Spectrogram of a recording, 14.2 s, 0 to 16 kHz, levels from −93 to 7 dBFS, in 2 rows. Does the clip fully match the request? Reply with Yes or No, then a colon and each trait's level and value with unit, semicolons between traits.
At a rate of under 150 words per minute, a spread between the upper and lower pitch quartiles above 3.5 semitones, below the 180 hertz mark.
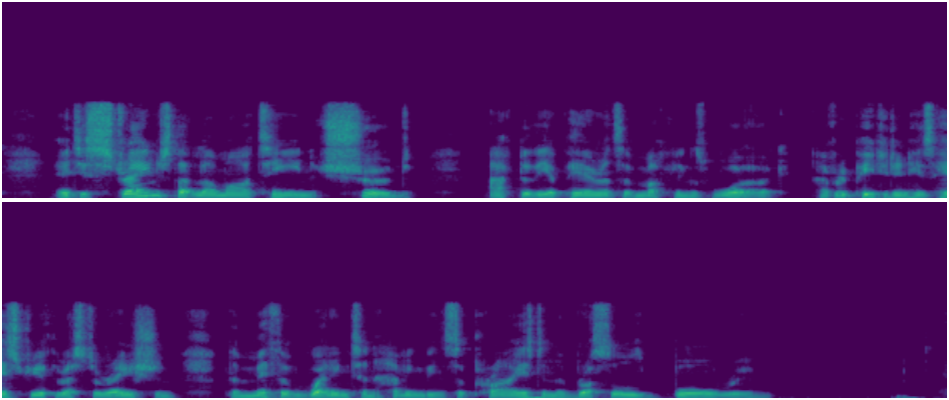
Yes: average, 140 wpm; average, 4.7 semitones; low, 135 Hz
